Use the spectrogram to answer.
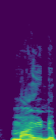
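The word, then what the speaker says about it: mind: जैसे एम आई एन डी माइंड पढ़ेंगे।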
